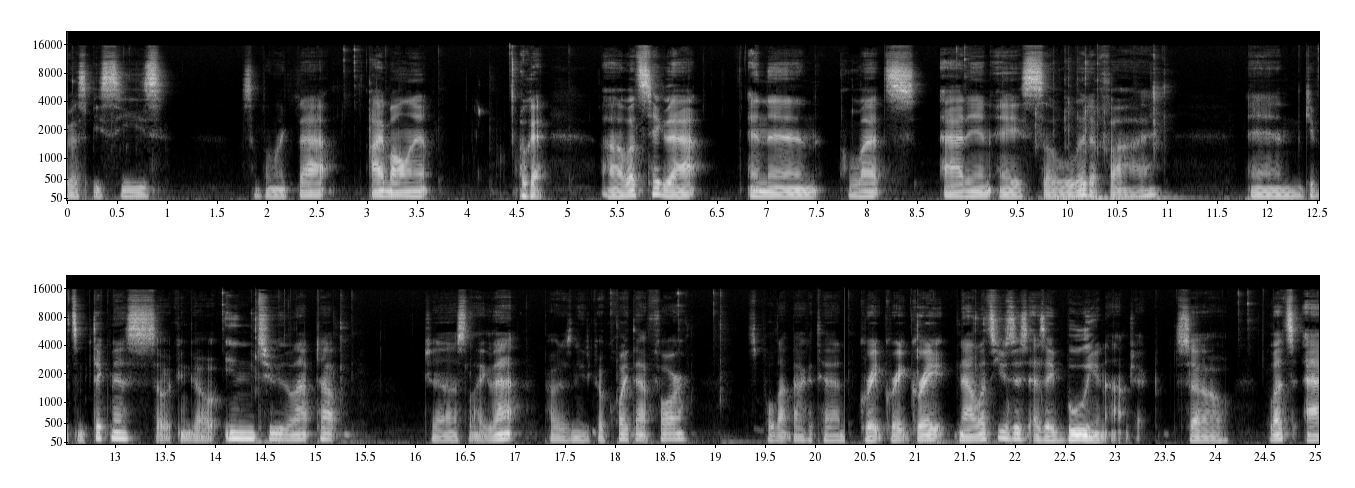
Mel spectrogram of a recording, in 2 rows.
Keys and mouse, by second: 0.4 shift+d, 0.5 middle click, 2.7 click, 3.1 shift+middle click, 3.7 middle click, 5.0 middle click, 9.0-10.8 drag, 12.6-14.0 drag, 14.4 alt+z, 14.6 middle click, 15.3-16.5 middle drag, 17.9 click, 18.9-20.2 shift+drag, 20.4 middle click, 21.0 alt+z, 21.1 middle click, 21.5 Tab.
